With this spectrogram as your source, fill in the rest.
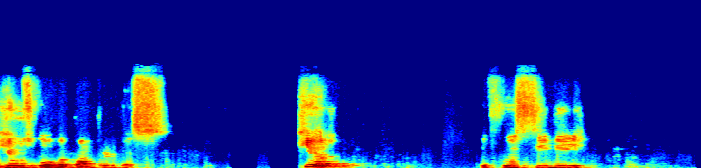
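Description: A man speaks calmly into a microphone, lecturing in short bursts.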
